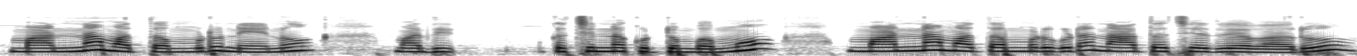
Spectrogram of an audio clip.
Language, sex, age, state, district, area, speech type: Telugu, female, 45-60, Andhra Pradesh, Sri Balaji, urban, spontaneous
